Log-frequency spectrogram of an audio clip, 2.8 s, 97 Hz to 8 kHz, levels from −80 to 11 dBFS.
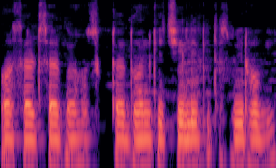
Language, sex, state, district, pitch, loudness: Hindi, male, Uttar Pradesh, Gorakhpur, 105 Hz, -20 LUFS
